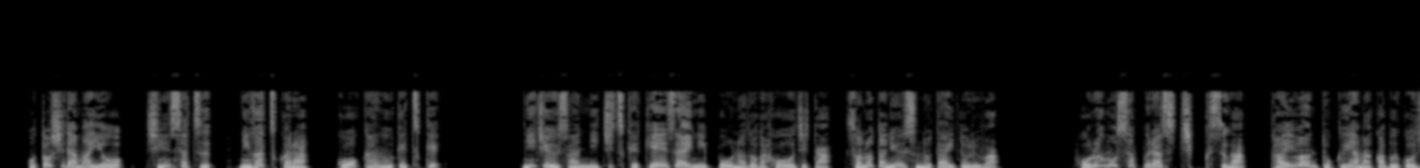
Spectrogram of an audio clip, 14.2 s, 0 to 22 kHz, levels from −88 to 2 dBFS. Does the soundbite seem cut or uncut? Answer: cut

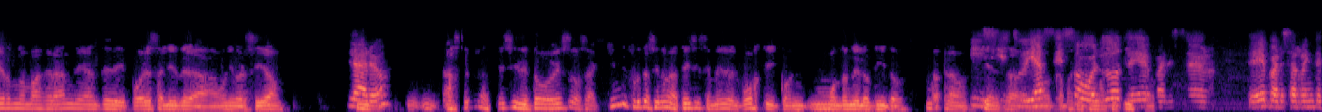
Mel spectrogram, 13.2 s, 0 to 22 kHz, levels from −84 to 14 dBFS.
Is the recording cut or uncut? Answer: uncut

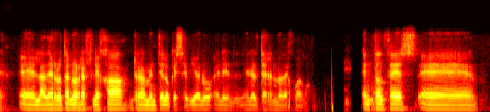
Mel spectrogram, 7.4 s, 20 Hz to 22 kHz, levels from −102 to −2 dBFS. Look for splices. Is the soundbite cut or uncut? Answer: cut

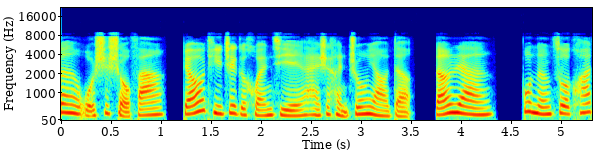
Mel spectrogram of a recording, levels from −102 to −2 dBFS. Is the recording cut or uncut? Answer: cut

